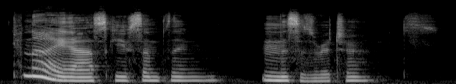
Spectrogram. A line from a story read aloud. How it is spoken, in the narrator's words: the predatory young teen asked in a soft, silken voice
